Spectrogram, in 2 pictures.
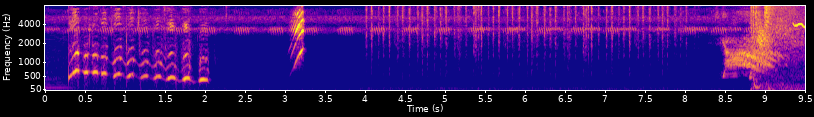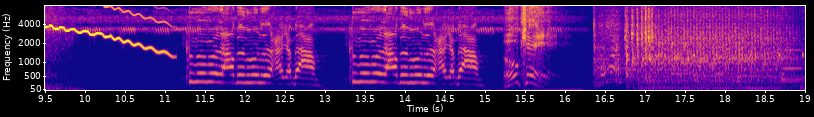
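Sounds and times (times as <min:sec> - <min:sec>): insect-like chirring with ticking: 0:00.0 - 0:08.6, 0:09.4 - 0:15.2
cartoon warbling voice: 0:03.1 - 0:03.3
falling wavering whistle: 0:09.3 - 0:11.2
rising whistle: 0:09.3 - 0:11.2.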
